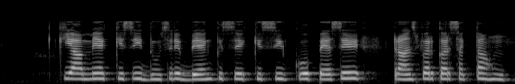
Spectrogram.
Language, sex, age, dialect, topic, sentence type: Hindi, female, 18-24, Kanauji Braj Bhasha, banking, statement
